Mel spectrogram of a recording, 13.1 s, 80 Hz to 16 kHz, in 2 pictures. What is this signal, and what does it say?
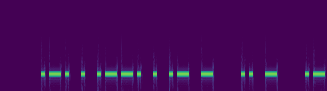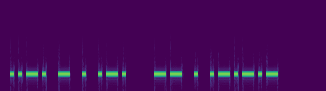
Morse code, heard as a keyed tone, about 15 wpm, 700 Hz. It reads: REPEAT IT AFTER ME.
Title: Sentences from Top 1600 Words 15wpm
